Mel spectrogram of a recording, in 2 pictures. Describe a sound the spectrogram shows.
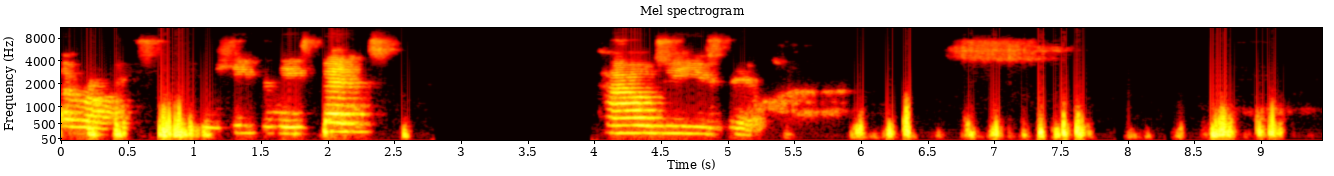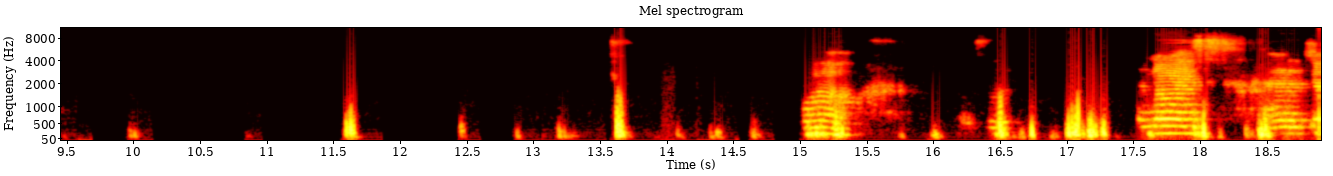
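A woman speaks calmly and slowly, close to a microphone, with pauses.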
